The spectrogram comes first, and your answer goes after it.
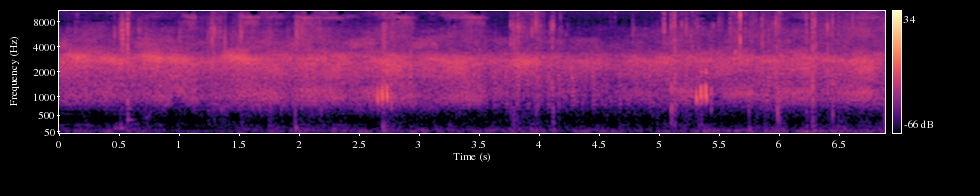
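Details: Chorus of frogs in lotus rice paddies along a country road in Echizen, Fukui, Japan, 12 June 2021, with tree frogs and pond frogs named. Dense continuous croaking trills, with two louder short pulsed croaks standing out.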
